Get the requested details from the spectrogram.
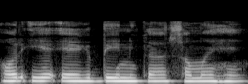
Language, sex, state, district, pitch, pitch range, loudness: Hindi, male, Jharkhand, Ranchi, 155 Hz, 150-155 Hz, -12 LUFS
